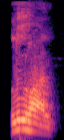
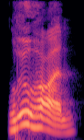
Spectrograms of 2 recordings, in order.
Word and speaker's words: Lujan: do how do you pronounce that did I pronounce that right Luhan Luhan yeah Mike Luhan Mike Luhan welcome to the show buddy hey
